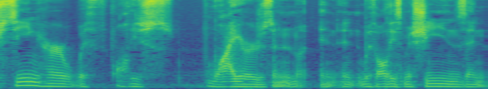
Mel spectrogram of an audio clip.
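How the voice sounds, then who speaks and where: Over noticeable background noise, a man talks at a fairly slow pace with a very deep, low pitch. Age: 30s. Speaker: father sharing his story. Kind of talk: interview testimony. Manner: halting, many fillers.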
